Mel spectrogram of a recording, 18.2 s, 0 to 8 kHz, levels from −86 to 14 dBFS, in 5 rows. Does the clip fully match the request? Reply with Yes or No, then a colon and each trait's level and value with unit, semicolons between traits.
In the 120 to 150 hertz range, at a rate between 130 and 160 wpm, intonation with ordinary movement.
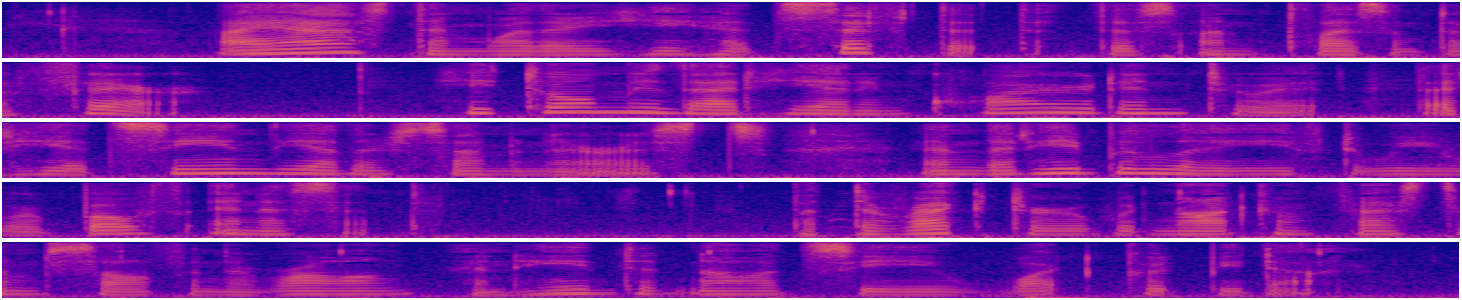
No: medium, 140 Hz; average, 175 wpm; average, 4.3 semitones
